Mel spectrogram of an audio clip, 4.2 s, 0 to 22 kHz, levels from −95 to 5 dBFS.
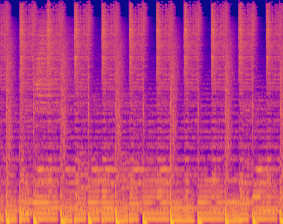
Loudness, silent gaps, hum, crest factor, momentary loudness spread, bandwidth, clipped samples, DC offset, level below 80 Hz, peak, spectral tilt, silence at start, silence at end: -16 LUFS; none; none; 14 dB; 2 LU; over 20 kHz; under 0.1%; under 0.1%; -20 dBFS; 0 dBFS; -4.5 dB/octave; 0 s; 0 s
